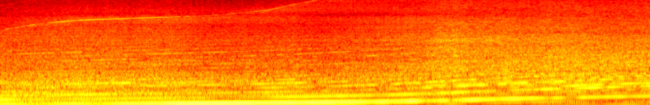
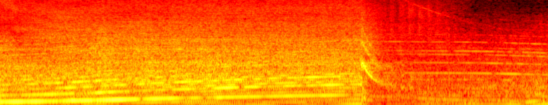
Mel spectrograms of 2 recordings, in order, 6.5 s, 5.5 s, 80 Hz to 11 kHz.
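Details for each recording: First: Toyota Chaser, stock-bottom VVTi 1JZ, Garrett G25-660 turbo, 1200cc injectors, DW400 pump, V160, on dyno tune near 400: hard boosted pull stumbles and cuts out mid-pull; fuel pressure loss, pump wire popped out from install error. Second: Toyota JZX chassis with stock-bottom-end VVTi 1JZ, Garrett G25-660 turbo, 1200cc injectors, E85, V160 gearbox, on dyno after plugs gapped down: engine pitch climbs smoothly to the top without stumble, then drops on lift-off; clean full-throttle pull.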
